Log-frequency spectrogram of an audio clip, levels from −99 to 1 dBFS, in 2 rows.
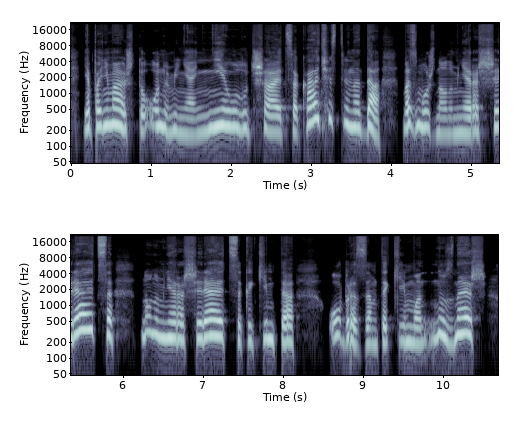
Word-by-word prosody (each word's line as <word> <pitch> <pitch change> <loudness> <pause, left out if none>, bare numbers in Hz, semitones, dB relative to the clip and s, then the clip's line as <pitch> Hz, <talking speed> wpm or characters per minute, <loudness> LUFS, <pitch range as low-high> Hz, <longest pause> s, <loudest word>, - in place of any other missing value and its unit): Я 220 - +1
понимаю, 240 -1 +3
что 190 -1 -7
он 240 -2 0
у - - -4
меня 175 -3 -6
не 220 +7 +2
улучшается 190 -5 0
качественно. 280 -4 0
Да, 235 +1 +3 0.3
возможно, 225 -7 -2
он 170 - -10
у - - -13
меня 175 0 -2
расширяется, 270 - +2 0.3
но 295 +5 -4
он 295 - -1
у 270 - +1
меня 240 -1 +3
расширяется 245 0 +2
каким-то 205 0 -2 0.4
образом 185 -8 -3
таким, 195 +1 -3
э, 185 - -1
ну, 230 +6 -1
знаешь, 280 +6 +2
225 Hz, 145 wpm, -24 LUFS, 190-250 Hz, 0.4 s, понимаю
